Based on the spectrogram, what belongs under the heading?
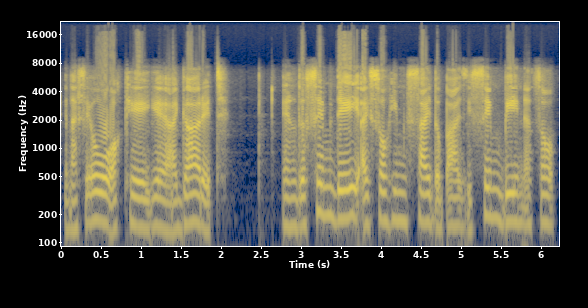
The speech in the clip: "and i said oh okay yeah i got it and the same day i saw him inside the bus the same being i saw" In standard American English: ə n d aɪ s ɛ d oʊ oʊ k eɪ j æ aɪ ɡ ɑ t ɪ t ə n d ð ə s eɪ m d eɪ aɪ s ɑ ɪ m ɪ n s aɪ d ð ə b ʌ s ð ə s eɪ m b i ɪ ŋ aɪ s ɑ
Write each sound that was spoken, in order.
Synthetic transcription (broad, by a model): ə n aɪ s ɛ oʊ oʊ k eɪ j æ aɪ ɡ ɑ t ɪ t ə n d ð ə s eɪ m d eɪ aɪ s ɑ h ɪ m s aɪ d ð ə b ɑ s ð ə s eɪ m b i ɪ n s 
